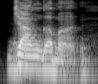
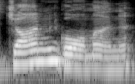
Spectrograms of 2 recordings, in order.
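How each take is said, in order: First: The words are blurred together into one word. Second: Each word is said fully and separately.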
